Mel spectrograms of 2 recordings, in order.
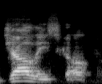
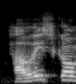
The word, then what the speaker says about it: Jalisco: Jalisco Mexico I believe I don't think they pronounce it Jolly scope right right Jalisco Mexico Jose Cuervo everyone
